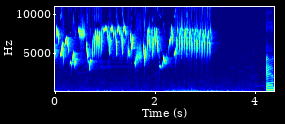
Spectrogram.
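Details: Pacific wren song, played as an example of the species' song, a bird of coastal and southern interior British Columbia. A rapid, very high tumble of tinkling trills and twitters for about three seconds, then a pause before a voice speaks.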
